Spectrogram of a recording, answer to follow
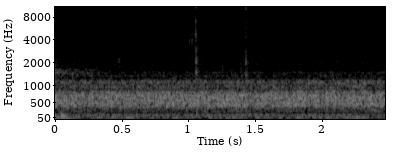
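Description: Quiet steady room hum with a single faint tick about a second in, as a small ground screw is turned out of a radio's metal rear panel by hand.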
